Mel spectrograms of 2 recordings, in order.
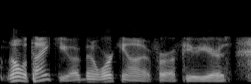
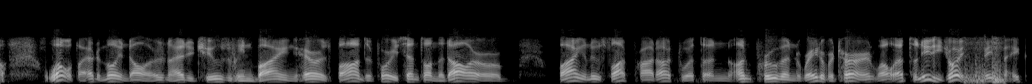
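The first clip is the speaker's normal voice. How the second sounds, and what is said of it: Impression of Gary Loveman. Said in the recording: “That's a good Loveman impersonation.”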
